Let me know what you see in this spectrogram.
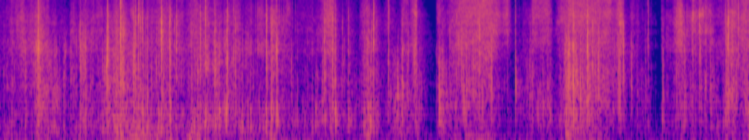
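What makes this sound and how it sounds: An open newsprint newspaper lies spread on a table while both hands, with long painted nails, rub and smooth its thin pages. The result is a continuous bright rustling and scratching with crinkly, papery texture and little low end. Brief sharp scrapes rise above the steady crinkle throughout.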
